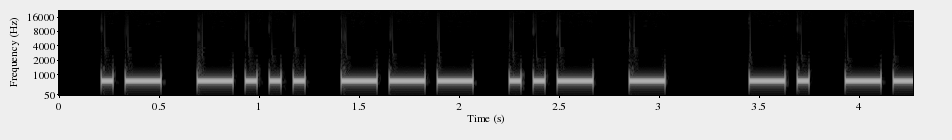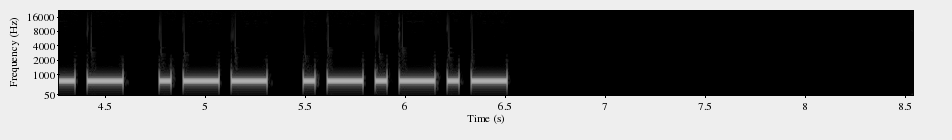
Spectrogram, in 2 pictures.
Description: Morse code, heard as a keyed tone, about 20 wpm, 700 Hz. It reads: ABOUT NOW.
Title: Sentences from Top 1000 Words - Review Part 1 - 20wpm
